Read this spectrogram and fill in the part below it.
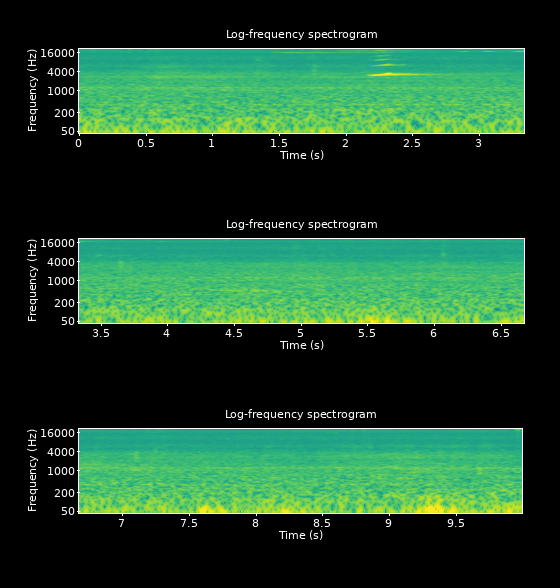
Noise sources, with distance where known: unidentified alert signal

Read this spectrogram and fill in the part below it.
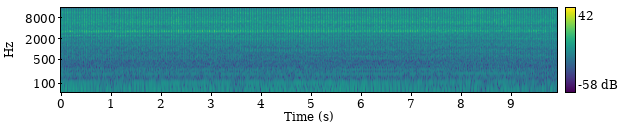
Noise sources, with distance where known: jackhammer, near

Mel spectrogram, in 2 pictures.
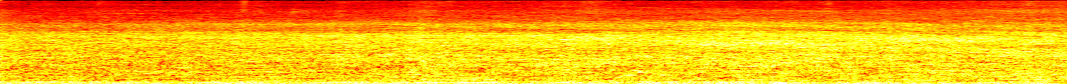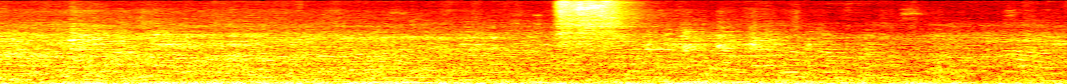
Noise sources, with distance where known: engine of unclear size, near; person or small group talking

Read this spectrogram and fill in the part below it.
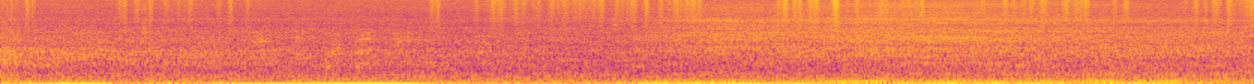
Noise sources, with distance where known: medium-sounding engine

